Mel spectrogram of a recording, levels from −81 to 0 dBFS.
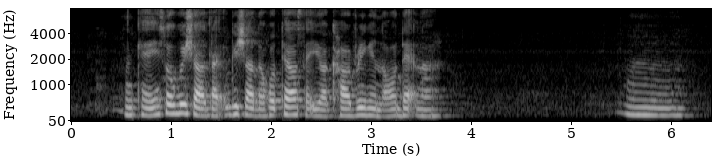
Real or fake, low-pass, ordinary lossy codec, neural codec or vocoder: fake; none; none; codec, 16 kHz, 8 kbps, FreqCodec, larger model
